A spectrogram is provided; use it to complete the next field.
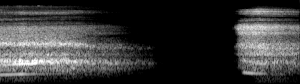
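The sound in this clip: A person takes a deep breath: a long, soft, airy breath lasting just over a second that fades out, then silence, then another breathy rush begins near the end.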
